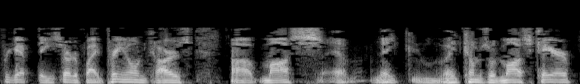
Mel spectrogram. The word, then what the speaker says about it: Maus: Moss is spelled M-A-U-S, Family Automotive.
